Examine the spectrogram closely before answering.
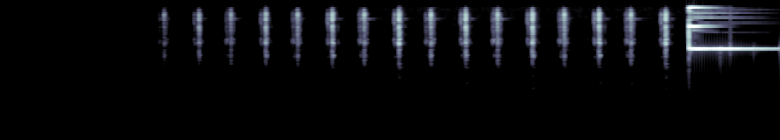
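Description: Countdown-timer clock-ticking sound effect, about four sharp ticks a second, growing louder. It ends just after five seconds in with a single bright ding that rings on.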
